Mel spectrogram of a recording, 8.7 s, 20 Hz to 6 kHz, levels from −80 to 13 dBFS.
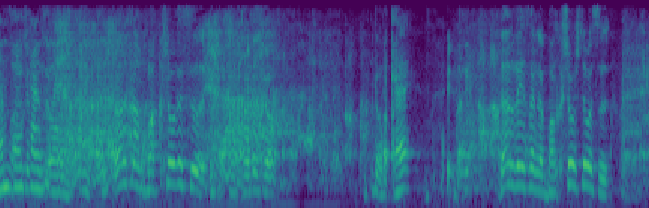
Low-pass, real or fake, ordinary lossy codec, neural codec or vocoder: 5.4 kHz; fake; none; codec, 16 kHz, 2 kbps, FunCodec, trained on LibriTTS, 25 frames a second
